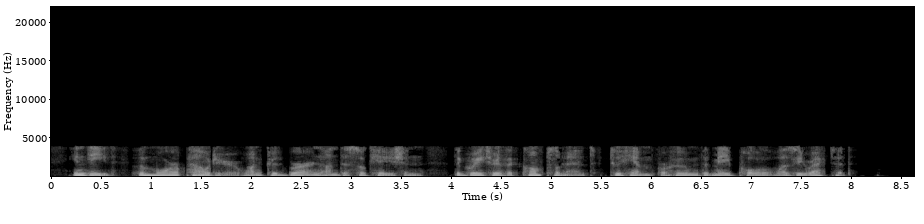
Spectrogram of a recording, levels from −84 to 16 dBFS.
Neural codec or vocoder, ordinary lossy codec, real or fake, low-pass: vocoder, 44.1 kHz, 80 mel bands, Vocos; AAC, 16 kbps; fake; 7.2 kHz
